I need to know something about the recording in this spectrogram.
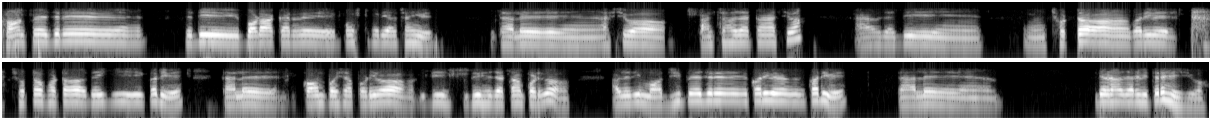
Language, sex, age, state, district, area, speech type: Odia, male, 18-30, Odisha, Jagatsinghpur, rural, conversation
